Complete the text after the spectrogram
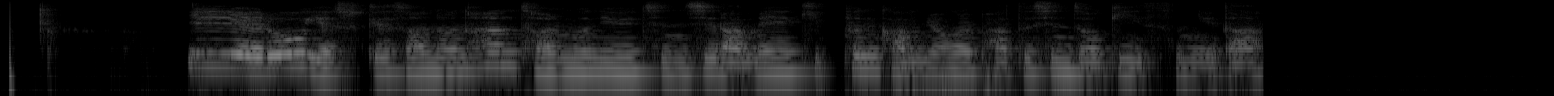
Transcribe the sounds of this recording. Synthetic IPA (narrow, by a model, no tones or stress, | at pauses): iʎːe̞ɾoje̞sʰu̥k͈e̞s̬ʰʌnɯnɦant͡ɕʌɭmuɲit͡ɕinɕʰiɾame̞kipʰɯnkamːjʌŋɯɭpadɯɕʰind͡ʑʌɡiːs͈ɯmɲida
